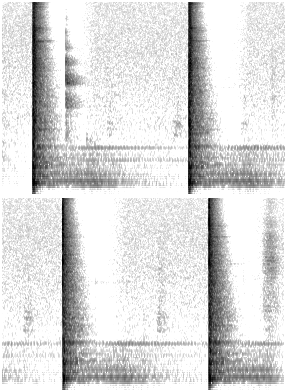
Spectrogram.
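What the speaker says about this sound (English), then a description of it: "you're going to play hi-hat and snare together. It's going to sound like that." Four evenly spaced hi-hat and snare hits played together, each a crisp snare crack with a ringing decay, spaced about two seconds apart with silence between.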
